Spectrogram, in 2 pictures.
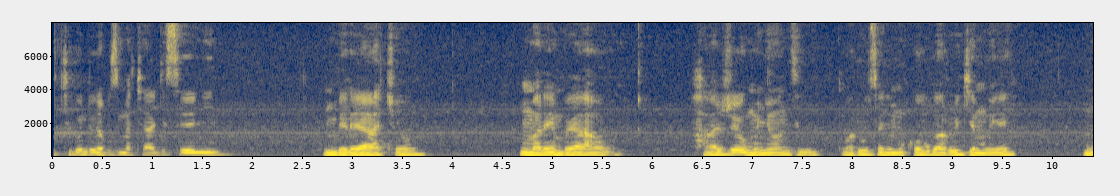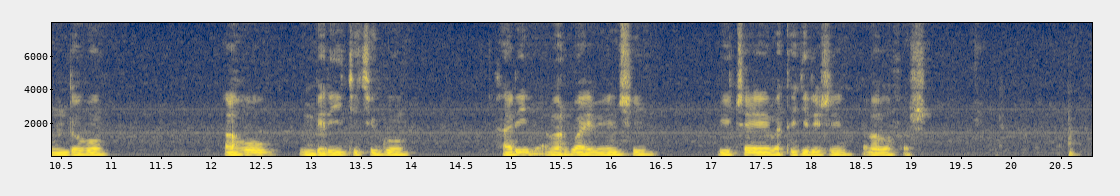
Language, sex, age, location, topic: Kinyarwanda, male, 18-24, Kigali, health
